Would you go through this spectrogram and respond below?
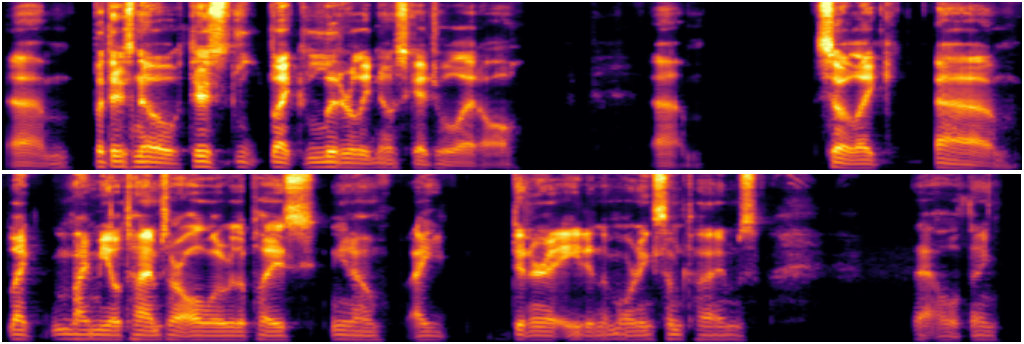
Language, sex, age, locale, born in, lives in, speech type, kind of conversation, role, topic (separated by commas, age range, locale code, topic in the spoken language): English, male, 35-39, en-US, United States, United States, conversation, advice, user, How can I build and stick to healthier daily habits?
